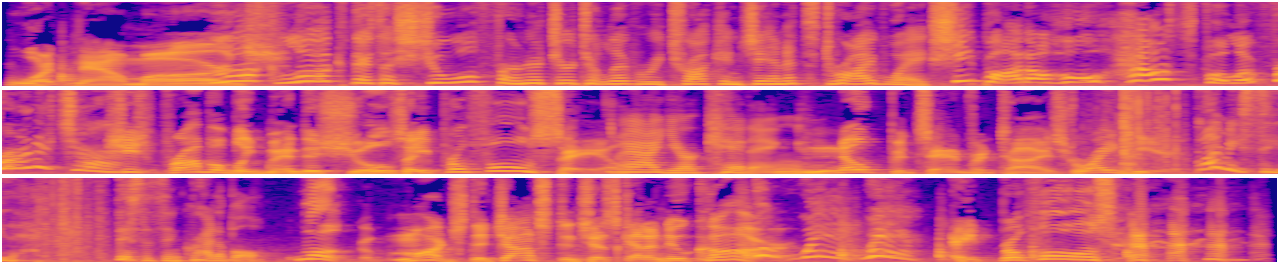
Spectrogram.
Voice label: humorous

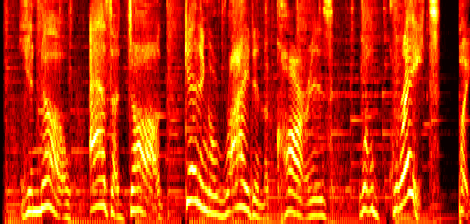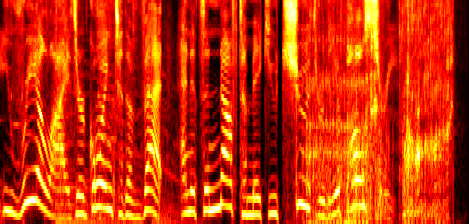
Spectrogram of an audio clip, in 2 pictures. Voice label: humorous

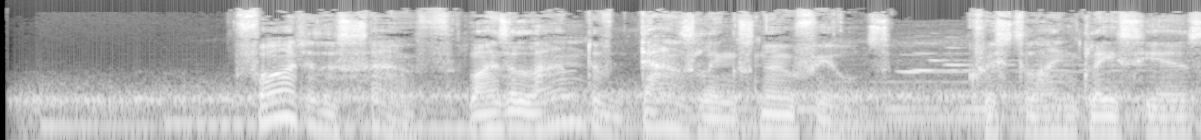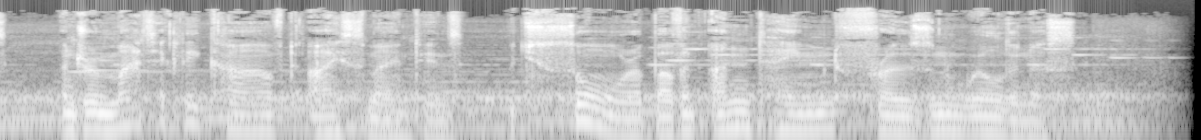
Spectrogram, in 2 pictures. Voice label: smooth

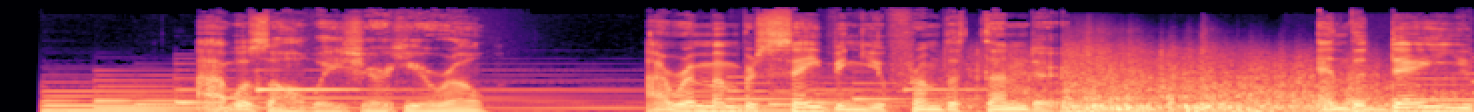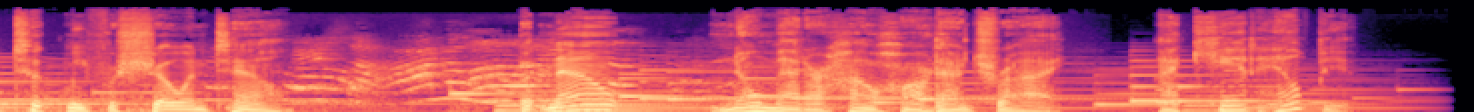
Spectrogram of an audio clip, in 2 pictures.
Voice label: concerned

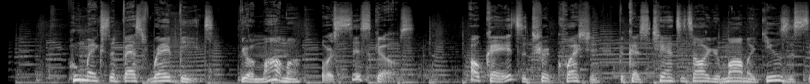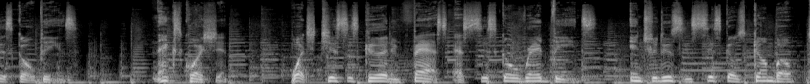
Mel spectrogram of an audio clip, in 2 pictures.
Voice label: CREOLE

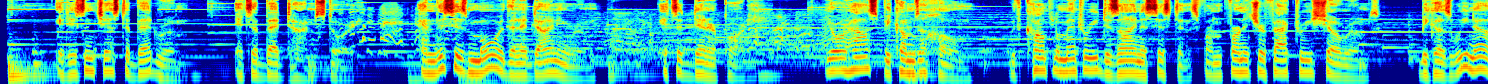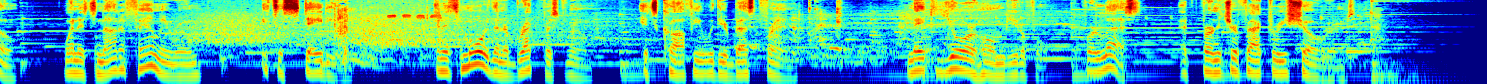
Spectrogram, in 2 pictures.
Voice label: soft spoken

